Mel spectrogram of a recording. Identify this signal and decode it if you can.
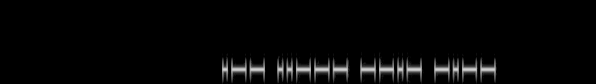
Morse code, heard as a keyed tone, about 25 wpm, 700 Hz. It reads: W2QY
